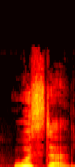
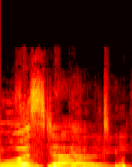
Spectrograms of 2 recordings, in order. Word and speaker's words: Worcester: Worcester. – Yes. – You see, that sauce that none of us can pronounce. – Exactly. – It's in Worcester.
